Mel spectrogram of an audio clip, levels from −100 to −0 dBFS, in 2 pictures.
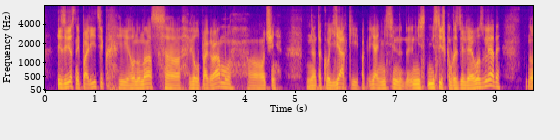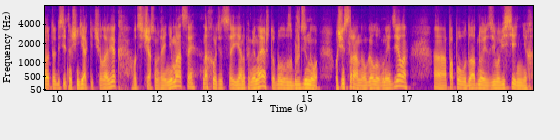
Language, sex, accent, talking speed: Russian, male, native, 160 wpm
